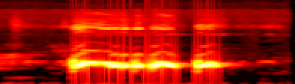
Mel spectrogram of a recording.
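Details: Mojopahit zebra dove cooing: an extended first note, three quick wavering coos, a pause, then a final separate coo, all mellow and in a similar pitch, with a quiet background.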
